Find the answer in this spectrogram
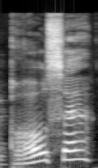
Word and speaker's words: Große: Now, the letter is pronounced simply as an S, and therefore it is Friedrich der Große and Großer Kurfürst.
